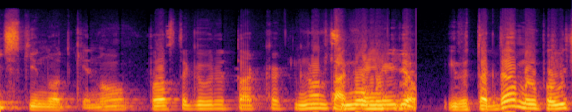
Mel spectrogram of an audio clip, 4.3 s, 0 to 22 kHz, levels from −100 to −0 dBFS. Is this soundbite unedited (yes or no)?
no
